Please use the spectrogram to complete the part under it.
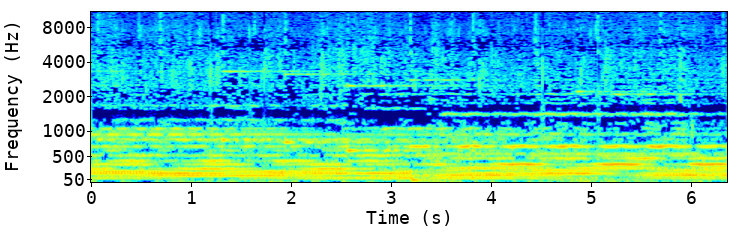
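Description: Steady rain patters on surfaces in the video game The Maker's Eden, a soft, even wash of drops that lasts throughout with no talking.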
